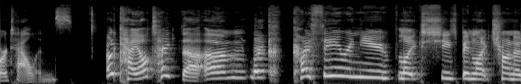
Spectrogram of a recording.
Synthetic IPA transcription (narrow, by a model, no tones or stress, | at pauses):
ɹtʰa̰lˠə̰̃nz̥ | oʊkʰeɪaɪlˠtʰeɪk̚ðætʌ̃mlaɪkkʰə̃naɪsiːəɹɪ̃njʉlaɪkʃizbĩnlaɪk̚tʰɹ̥aɪɪ̃ŋt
